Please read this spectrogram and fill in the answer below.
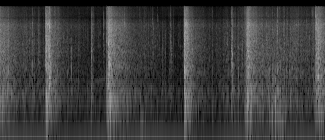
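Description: A blade hacking through vines and undergrowth: six sharp chops roughly a second apart, each with a brief rustle and crackle of leaves and twigs, clearing brush before cutting firewood.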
